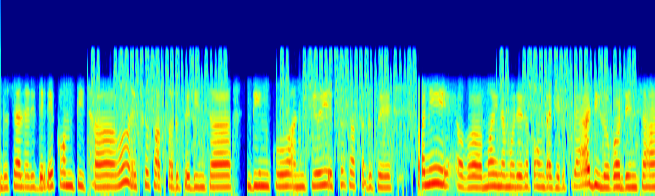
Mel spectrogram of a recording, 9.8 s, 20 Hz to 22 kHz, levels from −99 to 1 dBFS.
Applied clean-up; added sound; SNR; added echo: none; Scratching (performance technique); 20 dB; none.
